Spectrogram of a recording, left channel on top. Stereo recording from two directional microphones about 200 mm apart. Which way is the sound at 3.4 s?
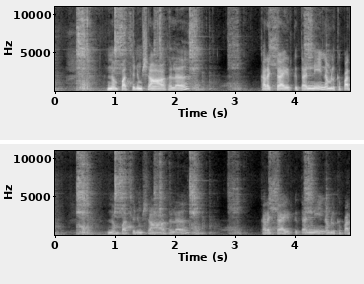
60° left (ahead or behind).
